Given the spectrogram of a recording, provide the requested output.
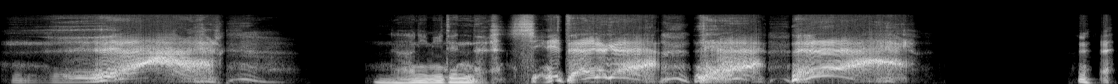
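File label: vox get Japanese; Ezekiel; kingsraid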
